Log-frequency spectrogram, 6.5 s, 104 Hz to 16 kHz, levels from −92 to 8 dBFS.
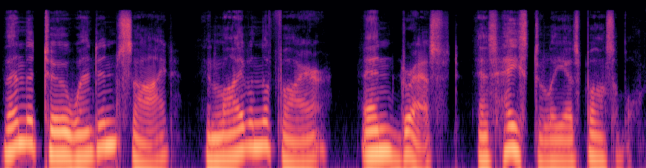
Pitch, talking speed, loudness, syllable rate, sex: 150 Hz, 130 wpm, -17 LUFS, 4.3 syllables/s, male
